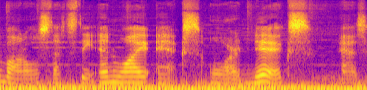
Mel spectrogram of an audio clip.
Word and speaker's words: NYX: tubes and the bottles that's the NYX or Nick's as it's supposed to be pronounced tinted moisturizer and yes du petit do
